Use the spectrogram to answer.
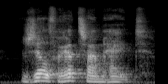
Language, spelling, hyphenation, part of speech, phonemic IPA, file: Dutch, zelfredzaamheid, zelf‧red‧zaam‧heid, noun, /zɛlfˈrɛt.zaːm.ɦɛi̯t/, Nl-zelfredzaamheid.ogg
- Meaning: self-reliance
